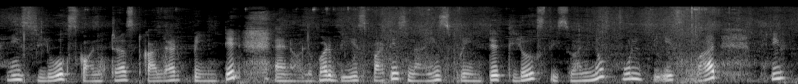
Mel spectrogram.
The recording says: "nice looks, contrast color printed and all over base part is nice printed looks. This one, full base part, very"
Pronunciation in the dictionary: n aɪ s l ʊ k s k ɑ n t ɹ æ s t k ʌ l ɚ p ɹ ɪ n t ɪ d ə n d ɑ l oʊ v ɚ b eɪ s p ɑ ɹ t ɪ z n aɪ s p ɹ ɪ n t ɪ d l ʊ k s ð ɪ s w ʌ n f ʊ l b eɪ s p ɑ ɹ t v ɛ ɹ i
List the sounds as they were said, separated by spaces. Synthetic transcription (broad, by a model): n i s l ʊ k s k ɑ n t ɹ æ s t k ʌ l ɚ p ɹ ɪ n t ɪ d ə n d ɑ l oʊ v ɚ b eɪ s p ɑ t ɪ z n aɪ s p ɹ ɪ n t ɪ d l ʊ k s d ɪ s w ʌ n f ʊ l b eɪ s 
